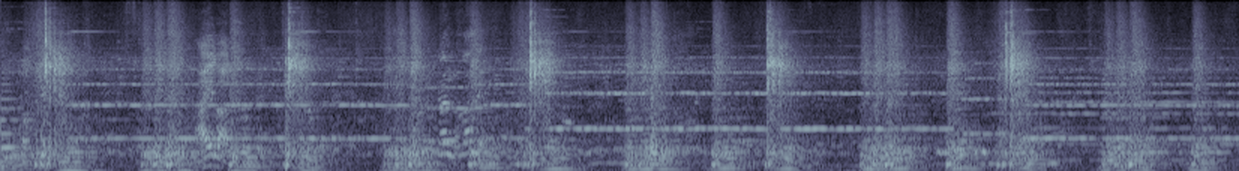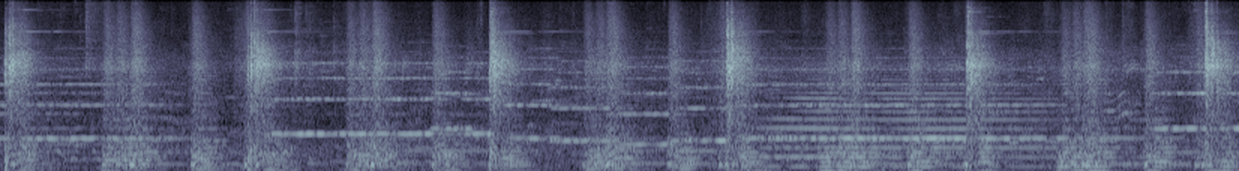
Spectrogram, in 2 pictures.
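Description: Wind band (banda de música) playing a processional march: held brass and woodwind melody over a pulsing bass line, with a steady drum beat.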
